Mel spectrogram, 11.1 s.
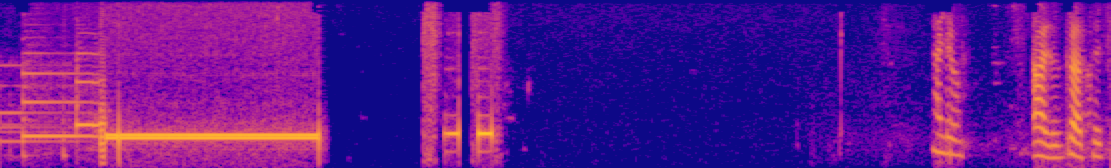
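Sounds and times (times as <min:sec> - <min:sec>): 
telephone dial tone: 0:01.0 - 0:03.3
speech: 0:09.4 - 0:11.1.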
